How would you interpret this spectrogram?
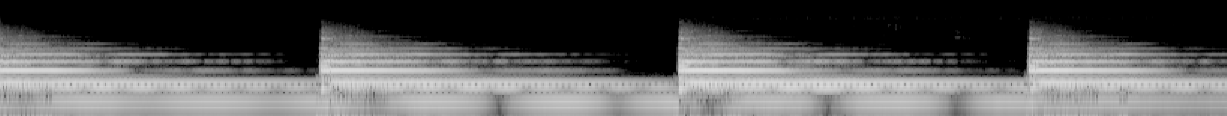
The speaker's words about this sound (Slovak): Až veľký mestský zvon odbil polnoc.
